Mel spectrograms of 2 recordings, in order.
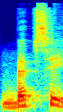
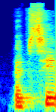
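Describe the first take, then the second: First: The word begins with a b sound. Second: The word begins with a p sound. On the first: This is how Arabic speakers say it. "अरबी में वो पेप्सी नहीं बेप्सी कहते हैं" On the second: This is how Urdu speakers say it. "Urdu में हम पेप्सी कहें"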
